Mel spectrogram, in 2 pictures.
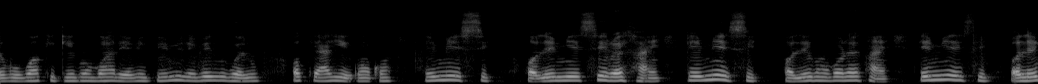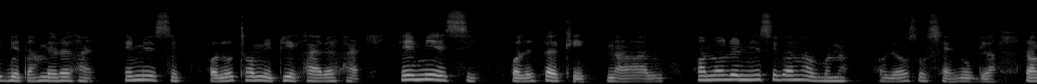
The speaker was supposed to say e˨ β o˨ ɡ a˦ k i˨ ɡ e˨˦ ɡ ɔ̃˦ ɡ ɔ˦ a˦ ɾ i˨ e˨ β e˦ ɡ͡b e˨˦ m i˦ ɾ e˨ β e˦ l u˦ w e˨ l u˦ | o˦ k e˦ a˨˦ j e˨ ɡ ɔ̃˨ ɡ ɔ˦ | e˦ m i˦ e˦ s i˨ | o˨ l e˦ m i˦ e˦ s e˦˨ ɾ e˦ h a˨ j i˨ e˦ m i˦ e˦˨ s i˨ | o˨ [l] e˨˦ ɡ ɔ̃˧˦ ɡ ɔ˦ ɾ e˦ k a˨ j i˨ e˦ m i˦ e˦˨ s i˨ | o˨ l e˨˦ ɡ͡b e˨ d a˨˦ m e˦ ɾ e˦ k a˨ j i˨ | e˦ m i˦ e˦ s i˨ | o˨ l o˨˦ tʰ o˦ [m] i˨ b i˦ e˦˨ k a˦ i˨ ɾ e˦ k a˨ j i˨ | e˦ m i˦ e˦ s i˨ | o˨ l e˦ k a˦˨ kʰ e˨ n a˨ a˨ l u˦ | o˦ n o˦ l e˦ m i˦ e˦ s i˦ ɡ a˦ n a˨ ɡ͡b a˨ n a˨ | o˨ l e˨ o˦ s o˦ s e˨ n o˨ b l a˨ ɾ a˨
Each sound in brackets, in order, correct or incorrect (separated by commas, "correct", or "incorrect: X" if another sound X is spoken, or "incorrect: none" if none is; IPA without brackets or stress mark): correct, correct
